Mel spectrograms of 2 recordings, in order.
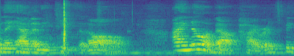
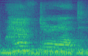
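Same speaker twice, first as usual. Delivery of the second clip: very soft, hushed echo; whispering crew; 10 dB quieter than usual. Acted. Crew echoes captain's order about the ball, whispering. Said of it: "they all whispered".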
